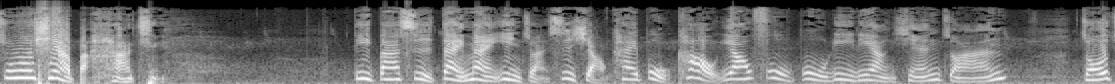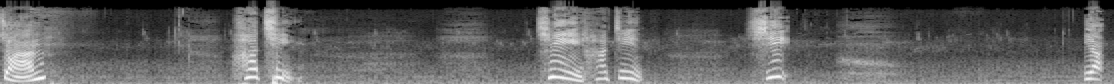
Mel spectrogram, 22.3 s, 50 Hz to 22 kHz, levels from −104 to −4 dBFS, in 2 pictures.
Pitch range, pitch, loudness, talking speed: 255-335 Hz, 290 Hz, -10 LUFS, 90 characters per minute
